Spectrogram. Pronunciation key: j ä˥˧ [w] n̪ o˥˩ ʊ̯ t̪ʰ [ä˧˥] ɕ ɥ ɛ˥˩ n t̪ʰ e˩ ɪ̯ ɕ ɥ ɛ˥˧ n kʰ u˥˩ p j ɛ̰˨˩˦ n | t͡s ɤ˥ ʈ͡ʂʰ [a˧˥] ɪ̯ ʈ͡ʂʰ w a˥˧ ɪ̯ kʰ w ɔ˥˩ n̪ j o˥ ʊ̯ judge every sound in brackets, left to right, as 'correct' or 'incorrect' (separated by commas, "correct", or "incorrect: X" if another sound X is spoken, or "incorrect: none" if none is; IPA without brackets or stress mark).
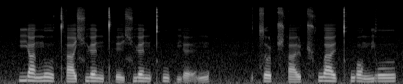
incorrect: none, correct, correct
